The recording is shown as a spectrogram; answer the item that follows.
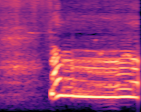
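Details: A hunting hound, either an Istrian or a Porcelaine, bays one long, steady, mournful note while working a hare's scent during training in Greece.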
